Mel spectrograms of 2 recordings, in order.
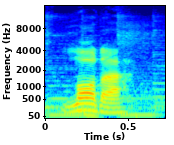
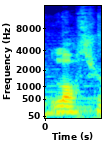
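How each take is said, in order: First: The name is said with a soft, D-like T. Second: The name is said with a plain, crisp T.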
